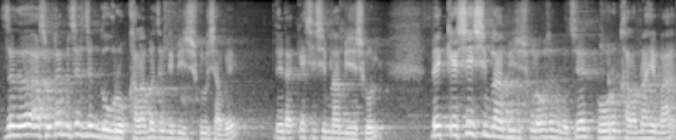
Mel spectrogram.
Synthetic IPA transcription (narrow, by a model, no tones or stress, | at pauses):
zɯŋɯasɔltajmbɯsezɯŋɡɯwɾɔp̚kʰalamazɯŋdimiziskulisabe | zɯjdakesesimlamiziskul | bekesesimlamiziskulawzɯŋmɯseɡowɾɔp̚kʰalamnaɦema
